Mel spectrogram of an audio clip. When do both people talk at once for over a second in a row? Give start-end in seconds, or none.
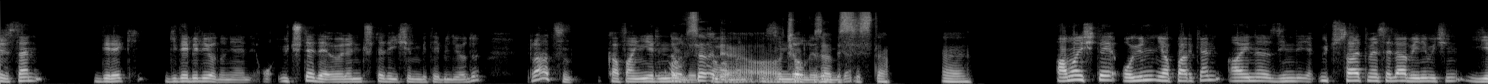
6.6-8.5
